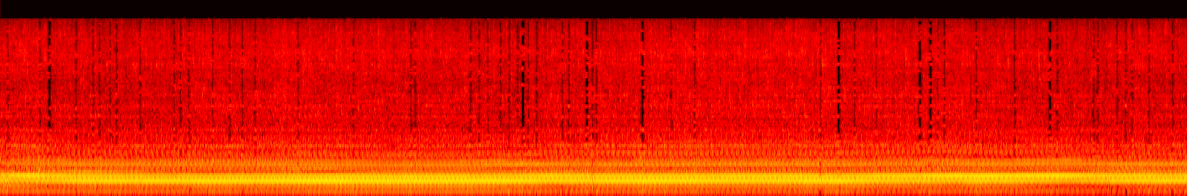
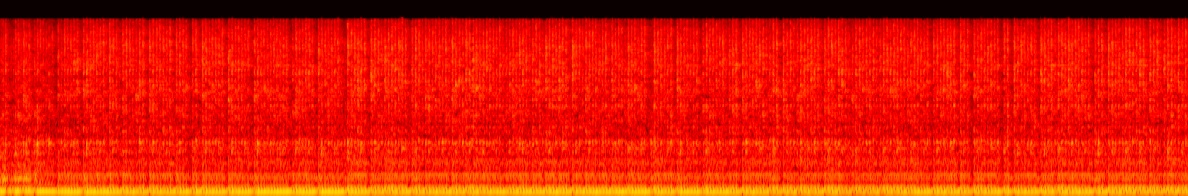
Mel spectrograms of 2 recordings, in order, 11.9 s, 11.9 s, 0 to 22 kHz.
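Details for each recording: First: 1947 MG TC XPAG four-cylinder on an engine stand, first run in about 40 years, about 50 psi oil pressure, leaking fuel line and no coolant yet: steady, even hum without stumbles but idling noticeably high. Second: 1947 MG TC XPAG engine, running on a stand after about 40 years lying on its side, with a temporary radiator and exhaust pipe and untested carburettors: steady, even low idle, smooth rhythm, no knocks or misses; may need a little fine tuning but normal idle.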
